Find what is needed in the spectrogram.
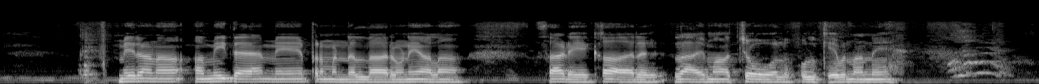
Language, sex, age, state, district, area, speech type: Dogri, male, 30-45, Jammu and Kashmir, Samba, rural, spontaneous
